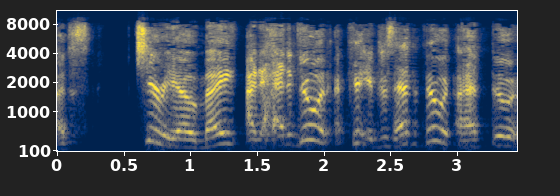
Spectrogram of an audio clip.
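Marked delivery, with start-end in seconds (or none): 0.6-1.4 inaccurate, put-on British accent. Saying goodbye to people from england in a mock british accent. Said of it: "I know that's not accurate".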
